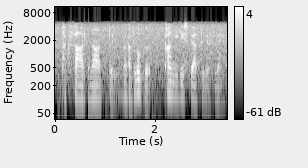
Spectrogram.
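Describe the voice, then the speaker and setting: A man talks at a fairly quick pace over noticeable background noise, with audible room echo. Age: 30s. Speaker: flour miller. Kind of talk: casual chat.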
